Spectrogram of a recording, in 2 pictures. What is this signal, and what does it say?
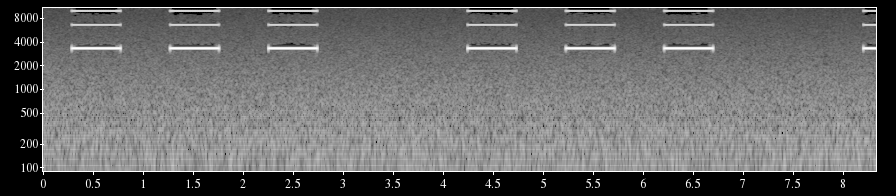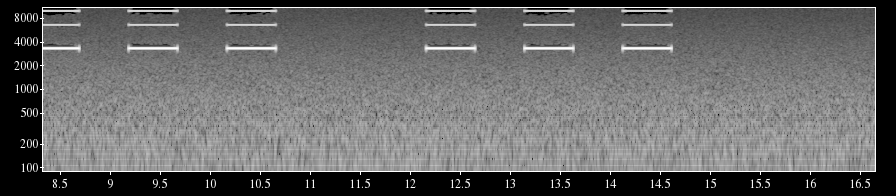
Alarm pattern, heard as an alarm's beeps, played four times, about 3350 Hz. Temporal three. Smoke or fire, evacuate.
